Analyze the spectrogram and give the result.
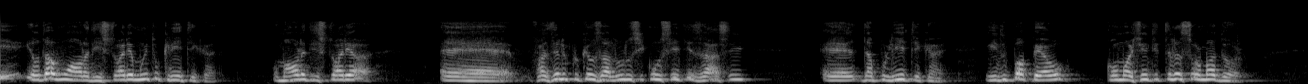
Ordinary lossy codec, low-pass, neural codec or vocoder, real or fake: none; none; none; real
